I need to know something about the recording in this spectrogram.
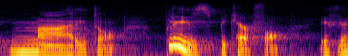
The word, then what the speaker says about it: marito: your second to last so the accent here will be on re you will say marito and not marito I often hear people say marito please be careful if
